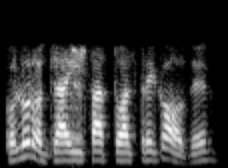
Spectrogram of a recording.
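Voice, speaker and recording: Higher-voiced man on a noisy phone line. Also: measured pace. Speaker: interviewer, host. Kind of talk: casual radio interview. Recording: noisy, tinny telephone-like line with clicks.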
